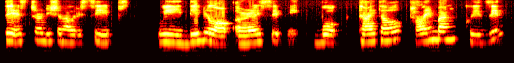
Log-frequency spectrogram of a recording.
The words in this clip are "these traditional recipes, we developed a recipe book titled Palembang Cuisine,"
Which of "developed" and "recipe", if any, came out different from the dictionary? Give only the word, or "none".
developed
